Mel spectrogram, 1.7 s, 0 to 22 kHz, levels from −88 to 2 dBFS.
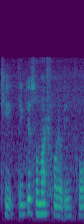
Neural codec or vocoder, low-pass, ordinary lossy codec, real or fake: none; none; none; real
